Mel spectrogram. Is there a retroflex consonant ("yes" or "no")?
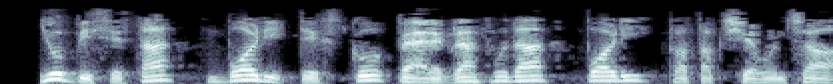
yes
